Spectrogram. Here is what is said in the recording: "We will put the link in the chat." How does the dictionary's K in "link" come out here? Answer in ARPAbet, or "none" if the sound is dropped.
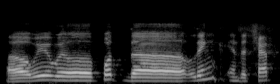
K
